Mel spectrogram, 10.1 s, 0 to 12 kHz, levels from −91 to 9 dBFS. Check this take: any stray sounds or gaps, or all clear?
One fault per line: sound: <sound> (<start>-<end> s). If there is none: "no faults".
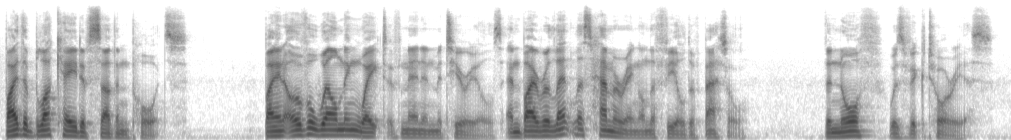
no faults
